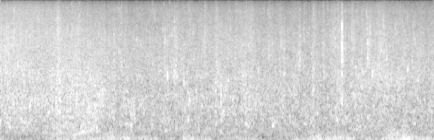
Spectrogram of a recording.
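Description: Small sea waves washing and lapping against the rocks of a stone jetty, a steady noisy wash.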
